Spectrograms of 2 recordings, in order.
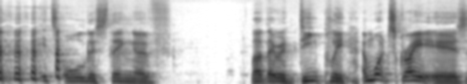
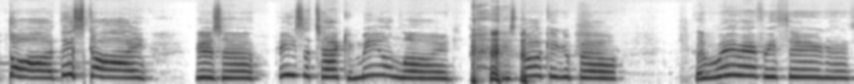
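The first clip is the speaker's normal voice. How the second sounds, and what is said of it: Imitates another person's voice. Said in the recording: “my Jordan Peterson impression”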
